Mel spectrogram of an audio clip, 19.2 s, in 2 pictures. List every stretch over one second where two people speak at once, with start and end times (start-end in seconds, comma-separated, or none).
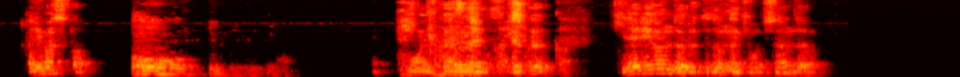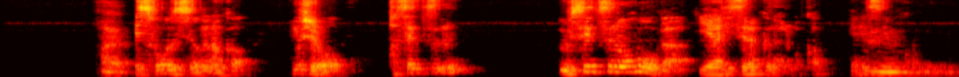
4.1-5.5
